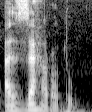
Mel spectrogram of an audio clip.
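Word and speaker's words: الزهرة: রজুলুন থেকে আর রজুলু, র, এখানে সরাসরি উচ্চারণ হচ্ছে, লাম উচ্চারণ হচ্ছে না। সাআতুন থেকে আস-সাআতু, এদিকে জাহরতুন থেকে আজ-জাহরতু।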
